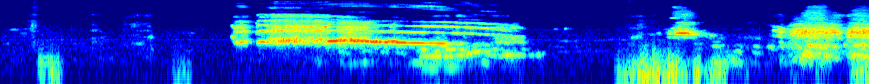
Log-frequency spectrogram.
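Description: A rooster gives one long, loud, clear crow among chickens at the Krishi Vigyan Kendra farm in Jagatsinghpur, after a quiet start, followed by shorter bursts of clucking and other sounds nearby.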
